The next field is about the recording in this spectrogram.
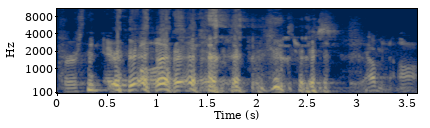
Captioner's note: laughter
